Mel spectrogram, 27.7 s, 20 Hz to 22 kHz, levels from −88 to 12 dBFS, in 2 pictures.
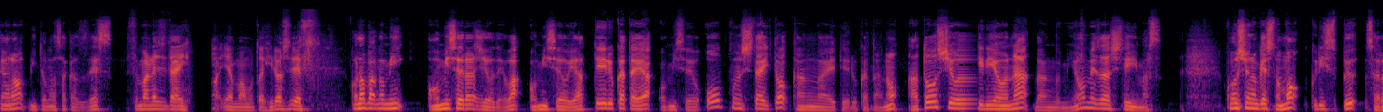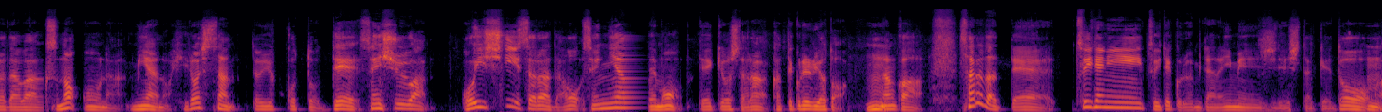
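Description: At 1.87 to 2.14 s the speech breaks off in a long network dropout, likely caused by a stretch of audio never arriving. About 240 ms is missing. A fading fill continues the last sound, and then about 170 ms of silence shows as a flat waveform and an empty spectrogram column.

Bursts of packet loss follow at 4.68, 14.21 and 18.82 s. Each removes about 60 ms, concealed by roughly 50 ms of fill that continues the last sound and fades. On a spectrogram this appears as a frozen, smeared stretch.

Further dropouts at 9.59 s (about 180 ms lost) and 20.08 s (about 240 ms) are concealed to the end, with the fading fill running straight into the resumed speech.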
